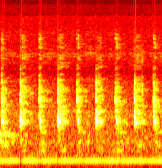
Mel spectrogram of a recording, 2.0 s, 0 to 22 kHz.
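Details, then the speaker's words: 1880 Alexander Fleig cuckoo clock running without its pendulum, finger on the pendulum leader wire: crisp, evenly spaced ticks about four per second over a faint mains hum, showing the clock is in beat. "as you can hear it ticking away without a pendulum and that's where it's supposed to do with me putting my finger there still the pendulum leader wire is still ticking away and that way I know it's in beat"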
